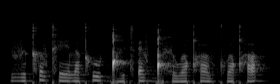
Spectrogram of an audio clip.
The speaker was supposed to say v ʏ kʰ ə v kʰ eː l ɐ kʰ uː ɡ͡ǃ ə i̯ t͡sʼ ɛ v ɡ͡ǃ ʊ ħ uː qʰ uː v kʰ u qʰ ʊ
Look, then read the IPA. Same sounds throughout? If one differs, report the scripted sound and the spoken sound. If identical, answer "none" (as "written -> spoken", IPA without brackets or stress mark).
none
